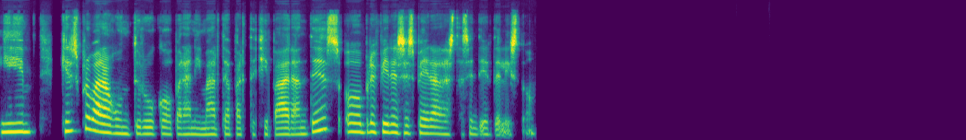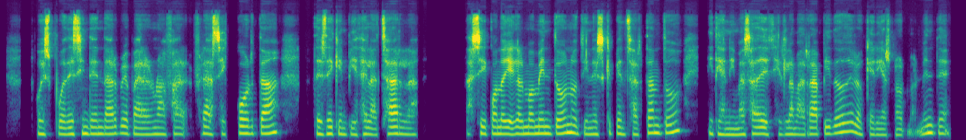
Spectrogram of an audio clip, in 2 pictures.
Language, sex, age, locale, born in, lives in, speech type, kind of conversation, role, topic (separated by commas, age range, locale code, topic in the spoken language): Spanish, female, 25-29, es-ES, Spain, United States, read, expert-assistant, expert, ¿Cómo afectan las redes sociales a la comunicación entre jóvenes?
